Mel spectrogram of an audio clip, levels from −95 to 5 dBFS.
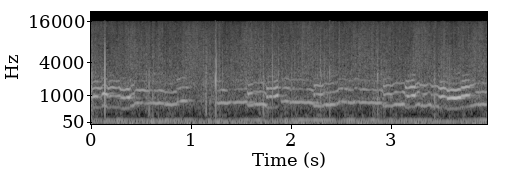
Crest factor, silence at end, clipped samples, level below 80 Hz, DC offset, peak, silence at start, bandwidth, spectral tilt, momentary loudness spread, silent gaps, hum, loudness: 30 dB; 0 s; under 0.1%; -48 dBFS; under 0.1%; -2 dBFS; 0 s; 16.5 kHz; -1.5 dB/octave; 7 LU; none; none; -32 LUFS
